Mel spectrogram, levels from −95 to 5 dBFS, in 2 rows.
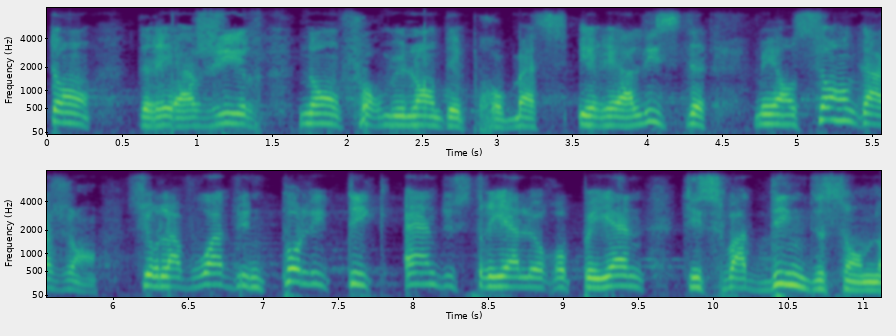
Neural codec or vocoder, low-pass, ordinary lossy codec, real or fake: none; 7.2 kHz; Opus, 24 kbps; real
